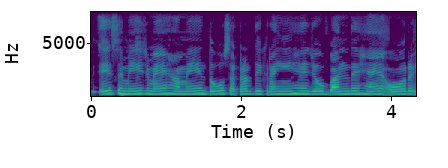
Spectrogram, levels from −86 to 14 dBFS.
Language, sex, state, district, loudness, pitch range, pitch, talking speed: Hindi, female, Chhattisgarh, Bastar, -24 LUFS, 235-255 Hz, 245 Hz, 180 wpm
